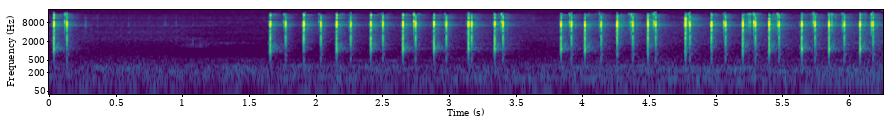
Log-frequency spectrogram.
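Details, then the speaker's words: Chinese diesel parking heater showing error E-8 (no fuel/combustion) after a power outage: the seized dosing pump, freed with dry lube and pulsed by tapping its leads, gives sharp dry clicks in quick bursts. Pumping normally again. "taking the leads and just tapping them you don't want to hold it but just taing them you can hear it cycling you can hear it shooting stuff out of my"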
